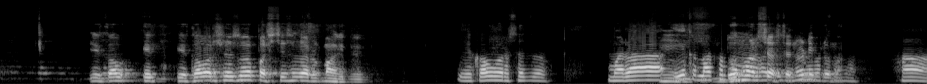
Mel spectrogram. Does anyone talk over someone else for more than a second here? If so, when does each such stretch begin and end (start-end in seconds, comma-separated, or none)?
6.8-8.4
